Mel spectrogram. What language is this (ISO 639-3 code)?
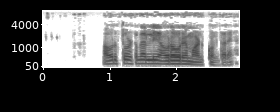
kan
